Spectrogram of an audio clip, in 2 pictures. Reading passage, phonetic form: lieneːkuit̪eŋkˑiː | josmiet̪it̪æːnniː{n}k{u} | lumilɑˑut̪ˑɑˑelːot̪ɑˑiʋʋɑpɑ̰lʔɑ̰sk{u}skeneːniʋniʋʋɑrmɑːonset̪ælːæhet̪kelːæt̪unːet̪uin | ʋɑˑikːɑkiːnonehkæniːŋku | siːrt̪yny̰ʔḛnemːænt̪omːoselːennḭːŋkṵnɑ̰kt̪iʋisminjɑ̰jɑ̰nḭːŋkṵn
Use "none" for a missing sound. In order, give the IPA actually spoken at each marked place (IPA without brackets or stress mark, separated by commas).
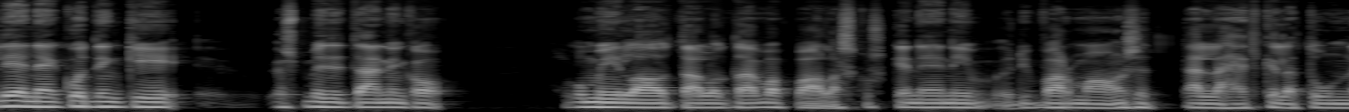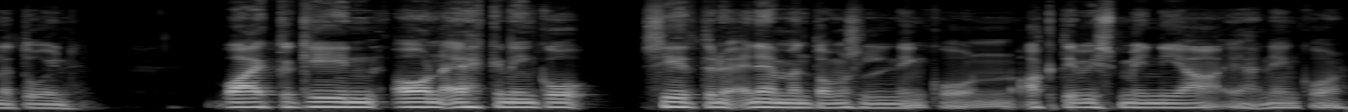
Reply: ŋ, o, u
